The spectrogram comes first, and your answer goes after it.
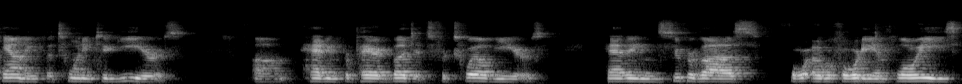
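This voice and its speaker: In a Virginia accent, a man talks at a very slow pace with a fairly high pitch and monotone, flat intonation. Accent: Southern US (Virginia). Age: 60s. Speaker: local political candidate, retired sheriff. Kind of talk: interview.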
